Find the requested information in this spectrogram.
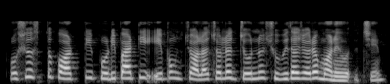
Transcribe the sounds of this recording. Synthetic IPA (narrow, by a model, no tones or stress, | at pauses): pɾoʃost̪ʰopɔɖʈipɾoɾipaʈiʔeboŋt͡ɕɔlat͡ɕoleɾd͡ʑonːoʃubid̪ʱat͡ɕoɾemoneɦot̪ːɕʰe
